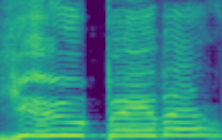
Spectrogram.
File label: Phrase Male; Vengeance Samples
